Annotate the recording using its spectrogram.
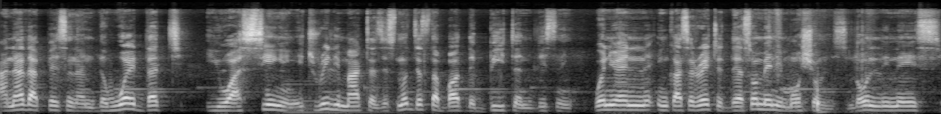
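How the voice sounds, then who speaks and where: A man's voice: a little high, darkish tone. A young man from Zambia, a gospel musician, speaking earnestly and reflectively in a documentary interview outdoors. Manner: earnest, reflective, some restarts. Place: outdoors among bushes. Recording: faint music underneath.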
